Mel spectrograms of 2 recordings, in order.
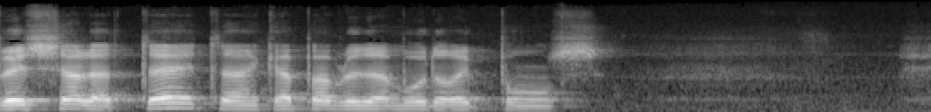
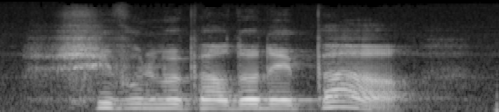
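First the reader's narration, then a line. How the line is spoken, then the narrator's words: Murmured. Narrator (French): murmura-t-il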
